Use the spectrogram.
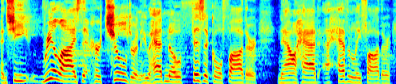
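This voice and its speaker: A man in his fifties preaching a sermon from a church stage, earnest and emphatic, with slow dramatic pauses. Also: a little high, a bit bright. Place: large church stage with reverb. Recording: long hall reverb.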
